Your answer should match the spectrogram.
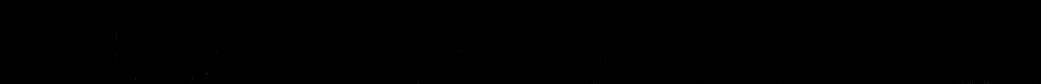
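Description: Faint computer keyboard and mouse clicks, irregular and sparse, as code is selected and copied with keyboard shortcuts. A short soft rush of noise comes about nine seconds in.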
